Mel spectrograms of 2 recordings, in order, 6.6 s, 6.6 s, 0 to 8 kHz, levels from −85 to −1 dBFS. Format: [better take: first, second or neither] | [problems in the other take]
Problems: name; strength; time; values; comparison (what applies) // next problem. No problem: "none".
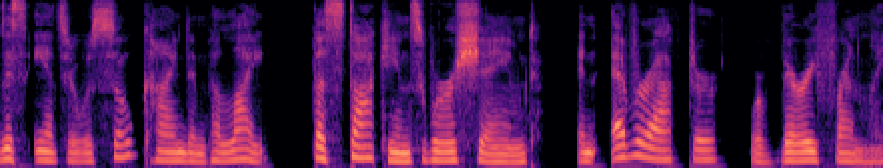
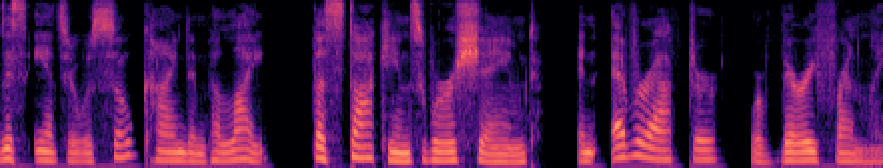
second | noise reduction (neural mask model Resemble Enhance denoiser)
